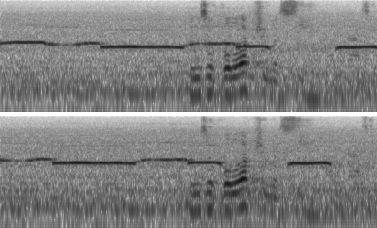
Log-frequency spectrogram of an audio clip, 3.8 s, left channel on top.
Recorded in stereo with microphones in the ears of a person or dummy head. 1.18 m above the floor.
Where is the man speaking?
15° left (ahead or behind), 1.0 m; by 3.7 s 5° right (ahead or behind), 3.5 m.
